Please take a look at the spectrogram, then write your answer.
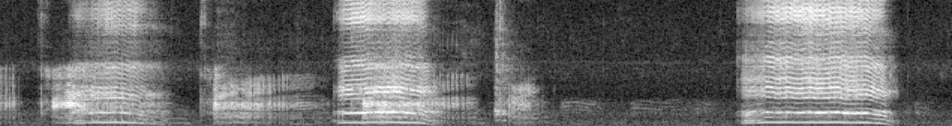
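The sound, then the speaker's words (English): A voice imitates a harsh, croaking bird call: three drawn-out, raspy cries with a few shorter squawks between them, loud against a faint background hum. “There's, like, just this bird, too. I don't even know what kind of bird it is, but it's got the worst voice.”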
